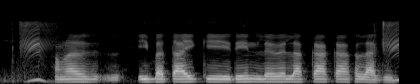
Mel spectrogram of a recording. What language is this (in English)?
Bhojpuri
